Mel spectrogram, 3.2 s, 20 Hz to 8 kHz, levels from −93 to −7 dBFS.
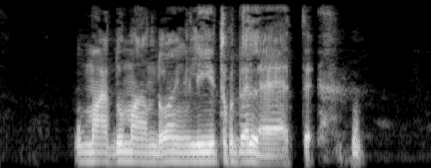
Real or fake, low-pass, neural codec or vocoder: fake; 7.2 kHz; vocoder, 44.1 kHz, 80 mel bands, Vocos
